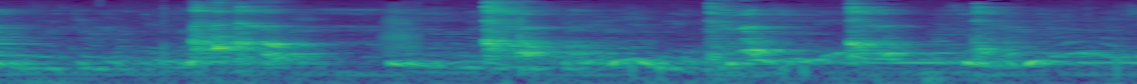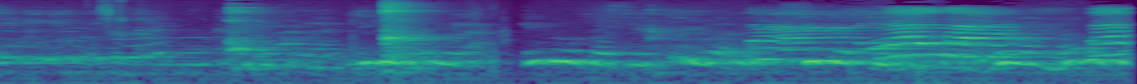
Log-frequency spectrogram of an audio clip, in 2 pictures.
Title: Anak sakit batuk sambil nyanyi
